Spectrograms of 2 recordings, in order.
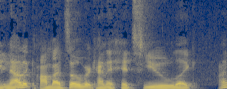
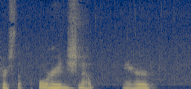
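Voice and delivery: very quiet under-the-breath mutter; 10 dB quieter than usual. Voicing Gwen's aside when bear is offered for breakfast: muttering under her breath. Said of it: "under her breath goes".

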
